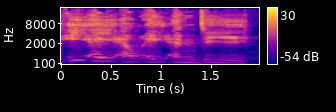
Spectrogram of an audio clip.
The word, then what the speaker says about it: Eland: And I've got the dope on Ruin and Conquest, Adventures on the Isle of Eland. Think I'm pronouncing that correctly. It's Ealand.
